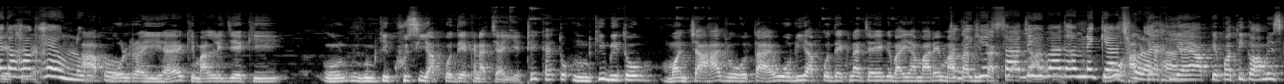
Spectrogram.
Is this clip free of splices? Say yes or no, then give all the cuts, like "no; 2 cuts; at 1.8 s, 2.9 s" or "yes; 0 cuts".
yes; 0 cuts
